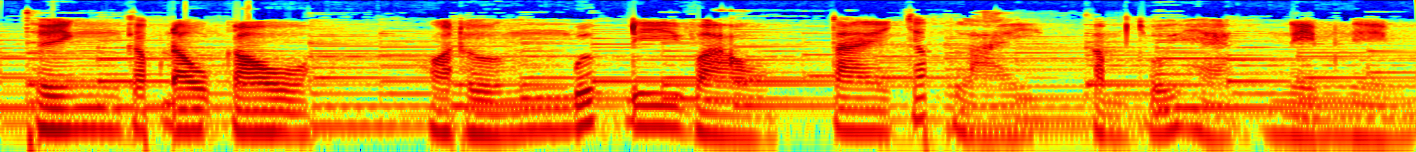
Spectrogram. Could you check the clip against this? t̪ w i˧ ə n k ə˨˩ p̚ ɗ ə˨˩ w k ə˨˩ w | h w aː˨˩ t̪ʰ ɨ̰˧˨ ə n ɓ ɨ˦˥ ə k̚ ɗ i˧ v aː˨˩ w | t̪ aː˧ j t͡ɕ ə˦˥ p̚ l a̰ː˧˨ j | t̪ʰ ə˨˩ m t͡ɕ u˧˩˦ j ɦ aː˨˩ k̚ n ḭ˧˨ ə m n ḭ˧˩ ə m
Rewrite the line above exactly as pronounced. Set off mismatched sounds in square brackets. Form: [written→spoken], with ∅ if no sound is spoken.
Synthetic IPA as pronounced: [t̪→t̪ʰ] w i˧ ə n k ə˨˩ p̚ ɗ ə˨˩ w k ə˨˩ w | h w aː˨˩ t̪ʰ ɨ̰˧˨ ə [n→ŋ] ɓ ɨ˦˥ ə k̚ ɗ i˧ v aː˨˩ w | t̪ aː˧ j t͡ɕ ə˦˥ p̚ l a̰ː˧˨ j | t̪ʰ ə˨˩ m t͡ɕ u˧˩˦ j ɦ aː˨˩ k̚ n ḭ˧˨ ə m n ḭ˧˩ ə m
